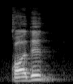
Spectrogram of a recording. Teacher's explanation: So qaf is a full mouth letter, and dal is an empty mouth. So you have to blend it from full mouth to empty mouth, and dal you have to bounce it.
